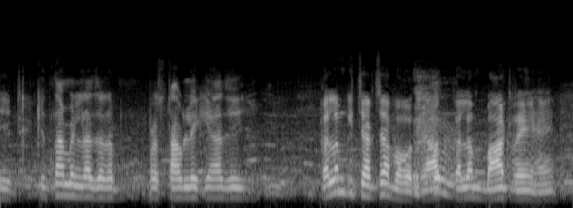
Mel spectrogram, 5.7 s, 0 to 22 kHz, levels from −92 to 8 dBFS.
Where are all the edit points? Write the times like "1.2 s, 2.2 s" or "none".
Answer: 3.1 s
